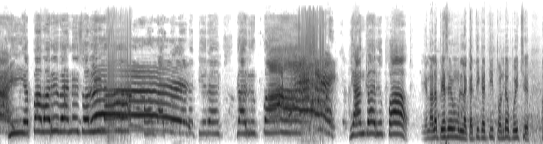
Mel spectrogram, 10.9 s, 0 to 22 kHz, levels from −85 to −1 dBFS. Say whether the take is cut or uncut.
cut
